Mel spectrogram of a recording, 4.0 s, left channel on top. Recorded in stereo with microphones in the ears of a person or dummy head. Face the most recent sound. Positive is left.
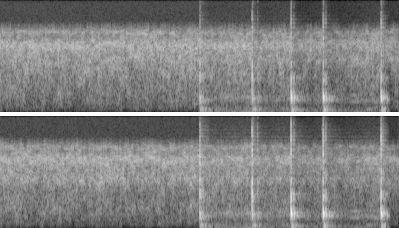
turn(degrees=-35)  # may be behind; listen again after turning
